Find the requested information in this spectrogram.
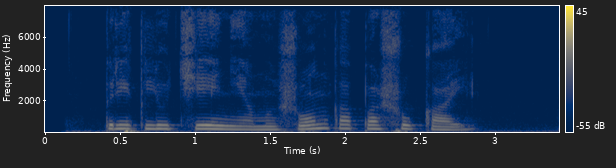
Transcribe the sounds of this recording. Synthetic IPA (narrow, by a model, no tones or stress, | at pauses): pɾʲɪklʲʊt͡ɕenʲɪjəmɨʂonkəpɐʂʊkaj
